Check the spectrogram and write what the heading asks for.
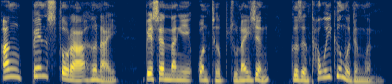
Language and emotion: Bodo, surprised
